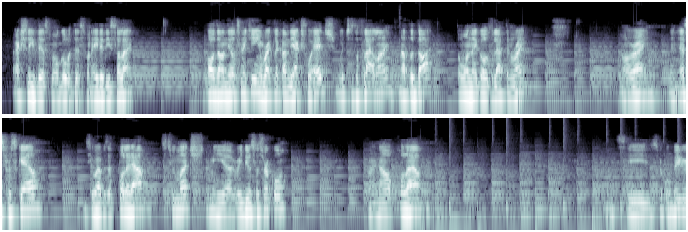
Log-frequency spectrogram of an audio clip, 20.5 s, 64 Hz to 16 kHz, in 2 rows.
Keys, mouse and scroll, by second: 6.0 alt+right click.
